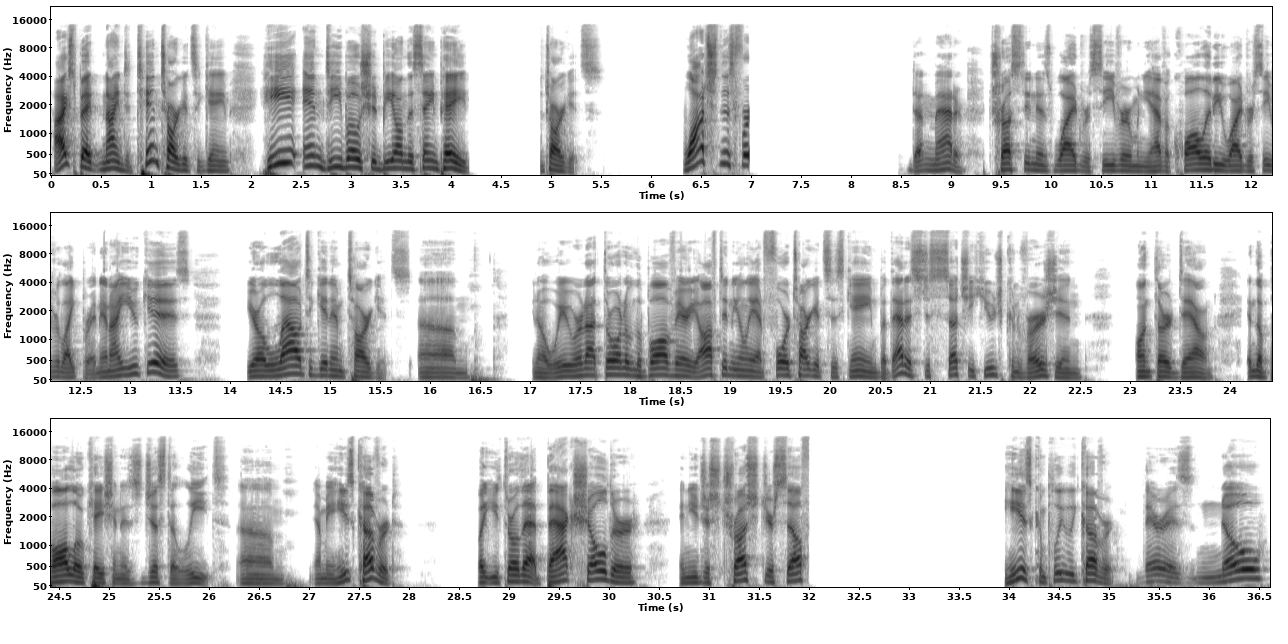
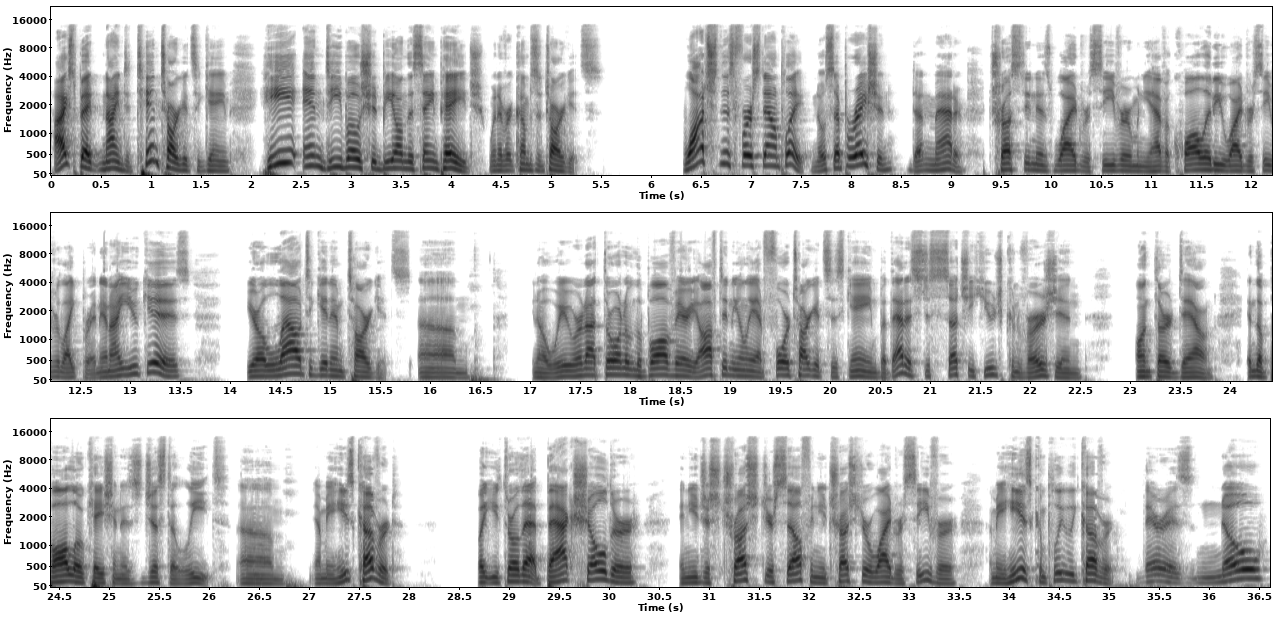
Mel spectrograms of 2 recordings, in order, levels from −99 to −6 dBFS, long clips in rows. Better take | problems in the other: second | audio cutting out; at 4 s for 0.5 s, at 7 s for 1.5 s and at 32 s for 2 s

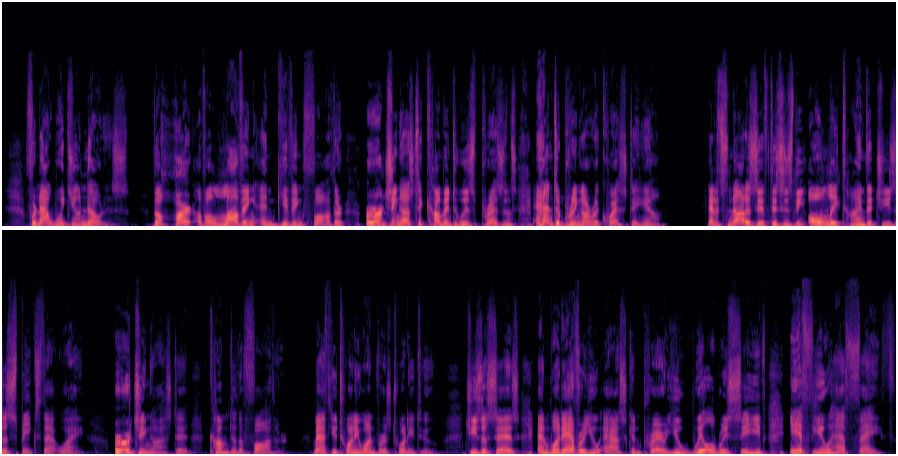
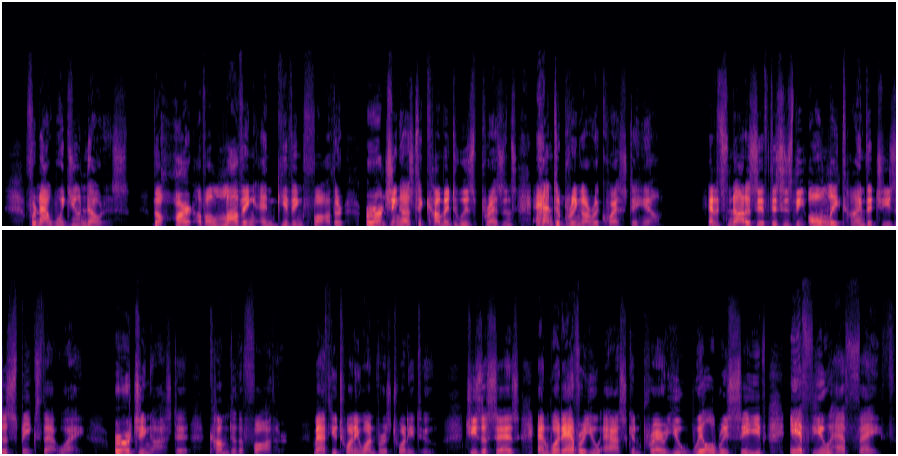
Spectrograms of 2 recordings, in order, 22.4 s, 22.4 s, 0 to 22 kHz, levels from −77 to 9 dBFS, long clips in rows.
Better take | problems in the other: first | thin; very; fading below 400 Hz

